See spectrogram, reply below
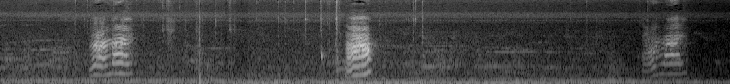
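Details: Captive myna about seven months old, hand-raised and learning to talk; three short harmonic speech-like utterances with stacked bands rising and falling, the middle one loudest, separated by quiet gaps with a low steady hum.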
